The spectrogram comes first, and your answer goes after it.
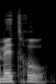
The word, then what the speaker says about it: métro: And the French R is in the middle of métro, so it sounds like you're clearing your throat.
